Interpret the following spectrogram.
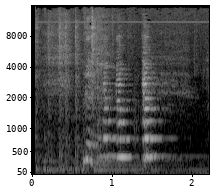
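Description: Cello being bowed: a few short notes over a low sustained tone.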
